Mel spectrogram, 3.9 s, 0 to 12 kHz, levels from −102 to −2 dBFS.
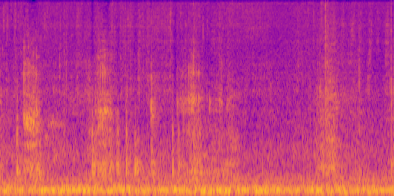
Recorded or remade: remade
